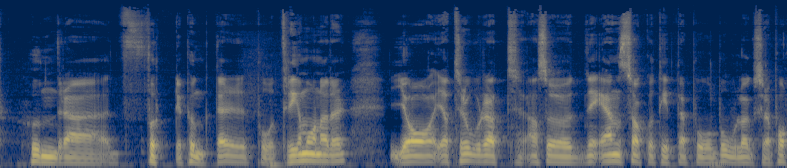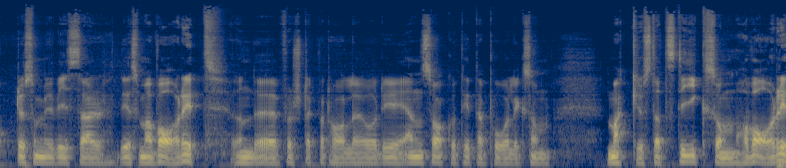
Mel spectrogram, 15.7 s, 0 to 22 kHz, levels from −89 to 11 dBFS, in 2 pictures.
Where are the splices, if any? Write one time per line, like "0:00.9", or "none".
0:03.8

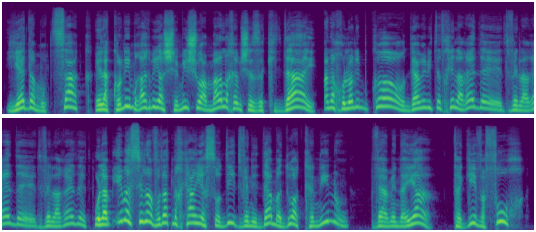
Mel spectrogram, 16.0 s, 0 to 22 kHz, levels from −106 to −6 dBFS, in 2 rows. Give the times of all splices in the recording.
0:04.7

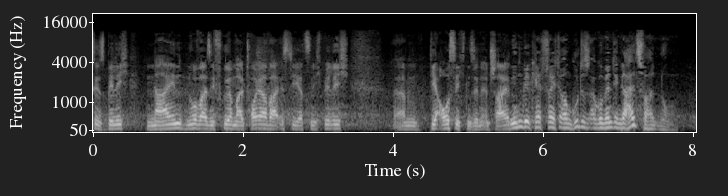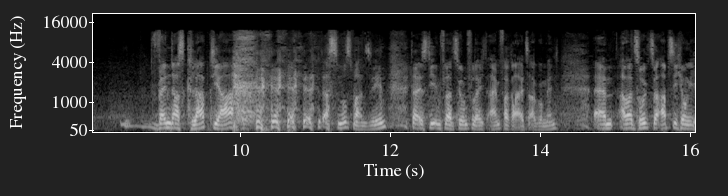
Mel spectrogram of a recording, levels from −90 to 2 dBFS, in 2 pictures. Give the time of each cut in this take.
none

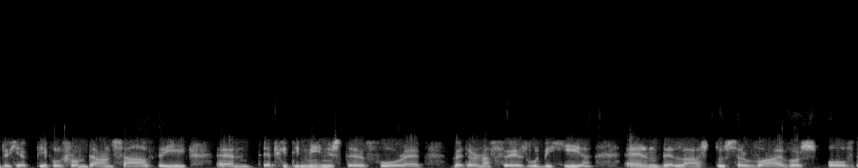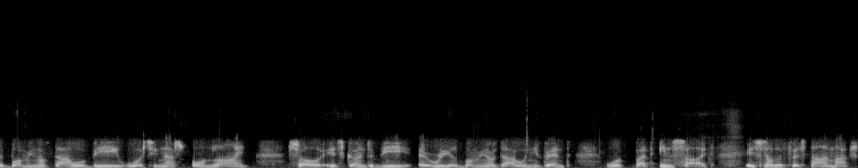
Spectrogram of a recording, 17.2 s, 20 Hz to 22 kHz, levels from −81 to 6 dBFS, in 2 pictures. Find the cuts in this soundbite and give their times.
none

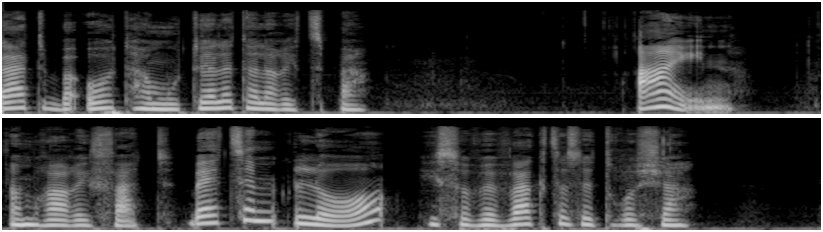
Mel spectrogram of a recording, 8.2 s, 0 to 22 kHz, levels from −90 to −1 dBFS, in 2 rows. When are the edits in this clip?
0:05.0
0:06.1

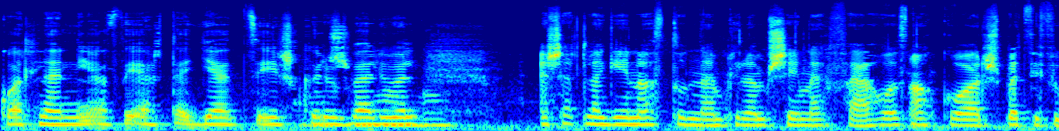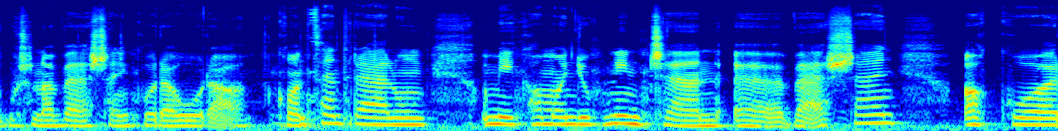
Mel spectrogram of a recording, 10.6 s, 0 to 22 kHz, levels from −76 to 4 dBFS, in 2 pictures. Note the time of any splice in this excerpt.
0:02.6
0:04.5
0:07.7

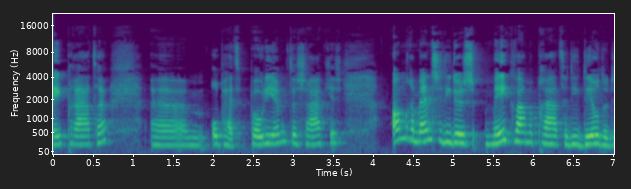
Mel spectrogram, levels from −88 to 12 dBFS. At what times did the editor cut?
none

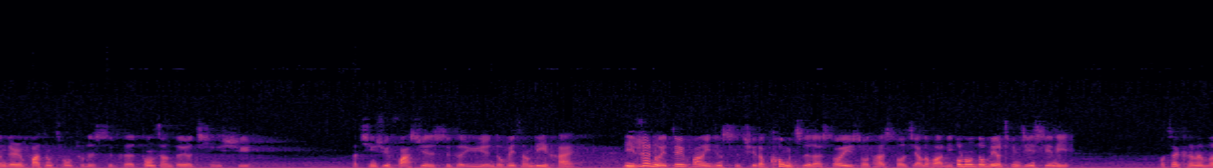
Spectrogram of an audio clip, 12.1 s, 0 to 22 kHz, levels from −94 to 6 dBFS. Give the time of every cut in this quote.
0:09.6

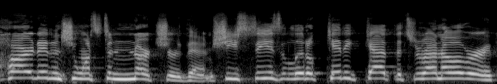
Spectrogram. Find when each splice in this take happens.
none

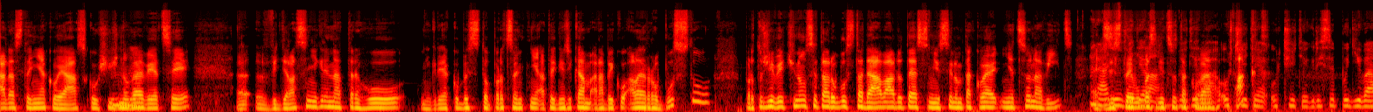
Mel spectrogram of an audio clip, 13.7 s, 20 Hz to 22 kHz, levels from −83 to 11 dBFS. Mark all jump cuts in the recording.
none

